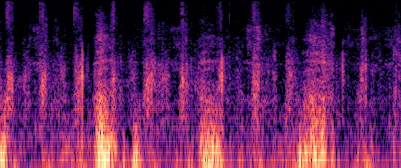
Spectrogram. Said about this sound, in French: Passage dans du gravier, vous les allez entendre.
